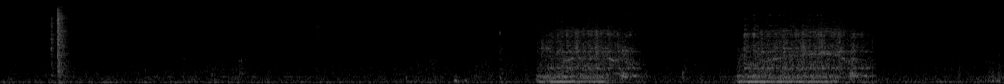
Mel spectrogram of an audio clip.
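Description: A sewing machine stitches over the bulky ear of a handmade puppet, running in two steady bursts of a few seconds each, separated by quieter handling sounds, close and clear.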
